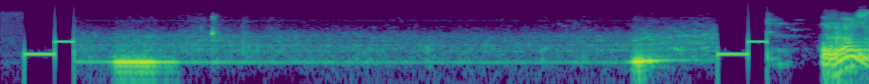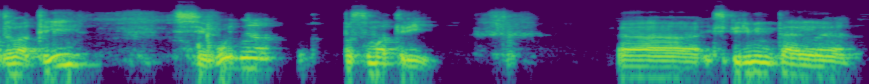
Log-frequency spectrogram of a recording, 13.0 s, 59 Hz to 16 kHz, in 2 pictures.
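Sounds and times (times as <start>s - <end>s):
electronic two-tone beep: 0.2s - 1.3s
low-pitched hum: 0.5s - 5.6s.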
